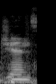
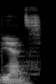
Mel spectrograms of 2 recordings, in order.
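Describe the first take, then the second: First: The name is said in an anglicized way. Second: The name is said in a Scandinavian way. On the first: This is how the family says it. "my family's always said Jens" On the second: This is how others expect it to be said. "instead of Jens"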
